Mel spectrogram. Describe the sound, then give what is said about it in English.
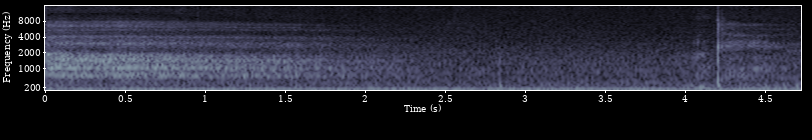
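A slow, deep breath in and exhale: a soft, airy breath that fades out over about two seconds, then quiet with a low, steady hum and a small click near the end. “Another deep breath.”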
